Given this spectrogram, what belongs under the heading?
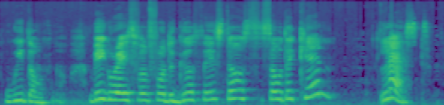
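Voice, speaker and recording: A woman's voice: high voice, expressive, normal speed. A woman giving a spiritual tarot reading, musing and repeating herself, now and then dropping into a whisper. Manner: musing, repetitive, drops into whispers. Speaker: tarot card reader.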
